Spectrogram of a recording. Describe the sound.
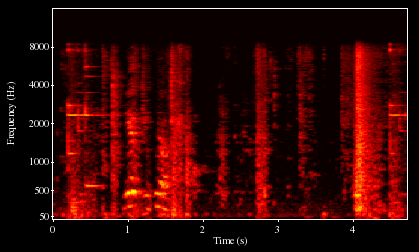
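A phone notification chime rings out in short bright tones near the start, mixed in with people talking and some clattering household sounds.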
